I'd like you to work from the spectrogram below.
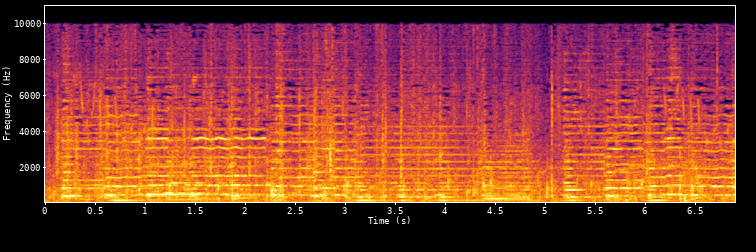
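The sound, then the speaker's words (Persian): Horse hooves clip-clop in a quick running rhythm, half buried beneath loud, continuous music with sustained tones that plays throughout. “آقای توکلی اگه سوار اسب میشید من پیاده شم. نه ما پیاده میدیم.”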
